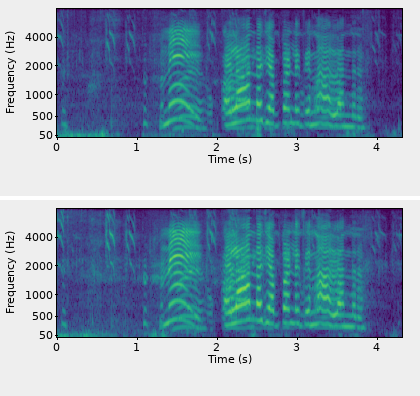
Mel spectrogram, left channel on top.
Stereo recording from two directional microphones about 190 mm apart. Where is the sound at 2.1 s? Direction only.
Centre (ahead or behind).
